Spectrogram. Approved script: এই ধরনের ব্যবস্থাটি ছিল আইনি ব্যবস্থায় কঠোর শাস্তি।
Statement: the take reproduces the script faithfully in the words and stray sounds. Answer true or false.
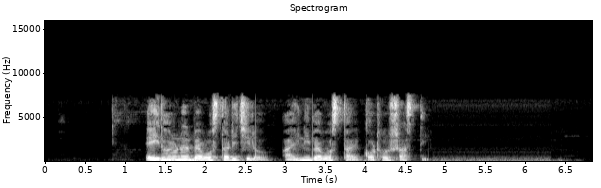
true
